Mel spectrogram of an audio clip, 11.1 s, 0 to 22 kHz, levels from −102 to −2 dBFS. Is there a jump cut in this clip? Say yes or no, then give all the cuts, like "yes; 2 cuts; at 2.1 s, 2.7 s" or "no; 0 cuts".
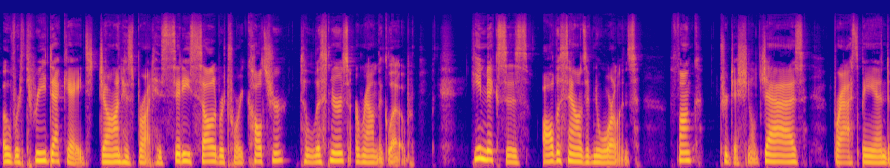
no; 0 cuts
